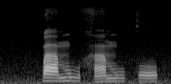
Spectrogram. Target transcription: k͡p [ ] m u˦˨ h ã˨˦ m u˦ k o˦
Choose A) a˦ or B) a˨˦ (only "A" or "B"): A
